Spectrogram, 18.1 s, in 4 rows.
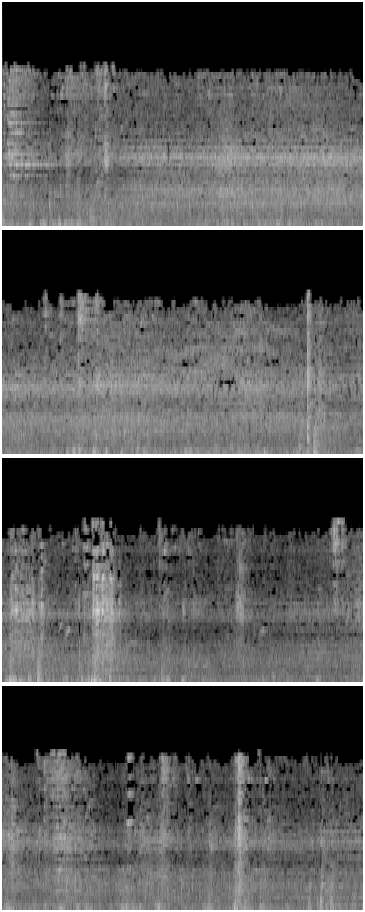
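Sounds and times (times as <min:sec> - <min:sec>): train rumble inside coach: 0:00.0 - 0:18.0
wheels clacking over rail joints: 0:05.1 - 0:18.0.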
